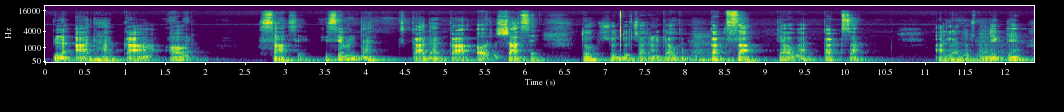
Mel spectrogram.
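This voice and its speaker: A man's voice: on the low side, dark tone. A man teaching an exam-prep lesson, explaining step by step and repeating each question and answer back to his viewers. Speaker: Hindi teacher.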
